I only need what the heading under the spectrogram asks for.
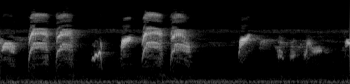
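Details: Northern ché-style singing from a red-whiskered bulbul owned by a farmer: loud, rhythmic bursts of bright, ringing chirps roughly four per second, then a pause and a softer tumbling warble, with a constant faint high tone underneath.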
